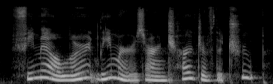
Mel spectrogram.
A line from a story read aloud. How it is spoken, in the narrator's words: his eyes grew sort of dazed for an instant, and he murmured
